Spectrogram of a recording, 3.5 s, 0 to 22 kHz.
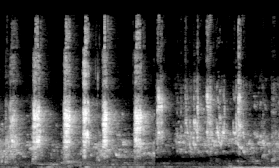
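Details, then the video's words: Budgerigars, happy and playing, calling with a run of sharp, loud chirps about every quarter second, then a softer, busier warbling chatter, with a faint low hum underneath. "10 Minutes of Happy & Playing Beautiful Budgies sounds for Lonely birds"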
